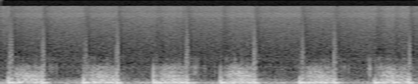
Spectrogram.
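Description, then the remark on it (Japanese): An infant's heartbeat with a pulmonary artery blood flow murmur, often heard at infant checkups and resembling a pulmonary valve stenosis murmur: a soft whooshing murmur filling each beat, six regular pulses in a steady, fairly fast rhythm, clear with no talking. “最後に、えー、肺動脈の血流音というのもあります。これは乳児検診などでよく聞こえますが肺動脈弁狭窄のような雑音になります”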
